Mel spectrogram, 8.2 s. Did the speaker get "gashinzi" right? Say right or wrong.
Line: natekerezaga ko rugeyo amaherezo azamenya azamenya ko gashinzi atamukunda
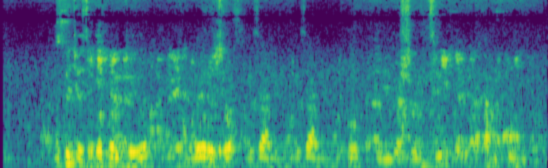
right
